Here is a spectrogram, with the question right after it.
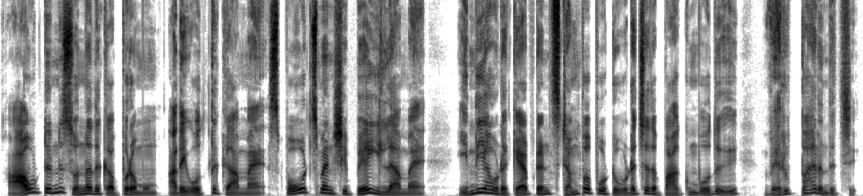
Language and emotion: Tamil, disgusted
